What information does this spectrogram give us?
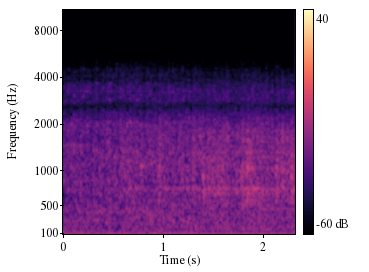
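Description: A bus engine idles at a request stop, giving a steady, fairly faint low rumble that stays even and unbroken throughout.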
